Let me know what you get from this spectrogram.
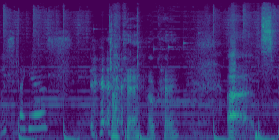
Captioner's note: laughs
